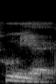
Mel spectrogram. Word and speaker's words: Fumie: but it's pronounced Morie, and my sister's name looks like Fummy, but it's pronounced Humie.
